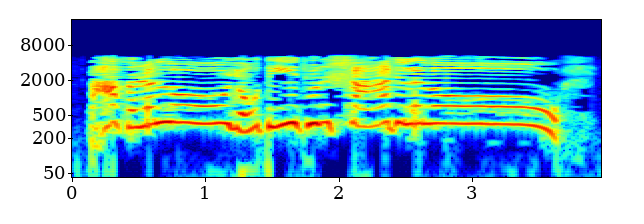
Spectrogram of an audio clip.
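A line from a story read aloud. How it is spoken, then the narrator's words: Shouting while running. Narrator (Chinese): 一边跑一边喊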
